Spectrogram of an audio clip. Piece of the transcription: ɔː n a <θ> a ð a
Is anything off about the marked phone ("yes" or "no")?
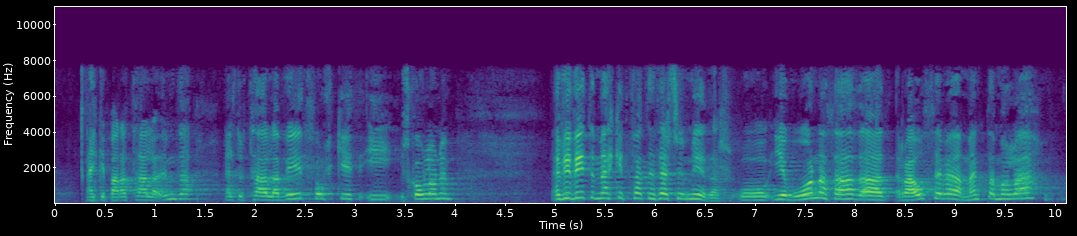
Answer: no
